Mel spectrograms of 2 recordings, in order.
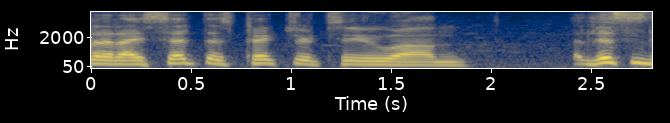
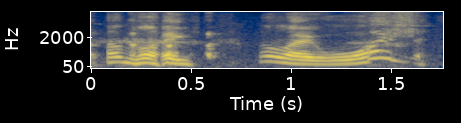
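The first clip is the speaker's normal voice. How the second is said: high-pitched, just out of a big laugh; amused disbelief; 6 semitones higher than usual. Real, not acted. Friend retells his reply to the Santa guess, laughing disbelief. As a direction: squeak it out through amusement.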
